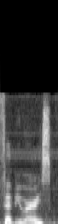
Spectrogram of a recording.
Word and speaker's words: February: year just like january february's first syllable is accented which means that we say february we think to spell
